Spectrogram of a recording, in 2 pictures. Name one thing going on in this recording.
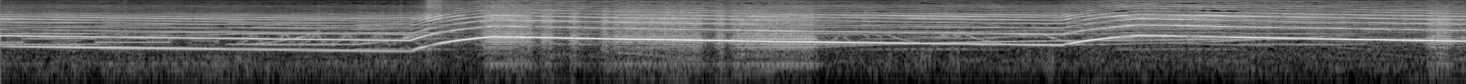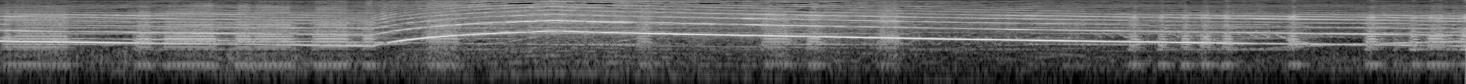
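A fire engine's motor rumbles steadily.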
